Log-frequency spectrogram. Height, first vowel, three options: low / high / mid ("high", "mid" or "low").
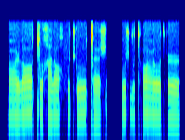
mid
